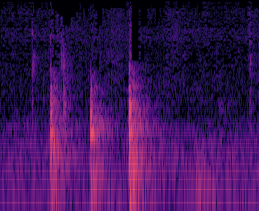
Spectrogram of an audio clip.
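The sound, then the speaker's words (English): Three quick, evenly spaced knocks on a wooden table, moderately loud, followed by quiet with a low background hum and no talking. “I don't think he legitimately meant knock on the table and Sluggo will magically appear.”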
